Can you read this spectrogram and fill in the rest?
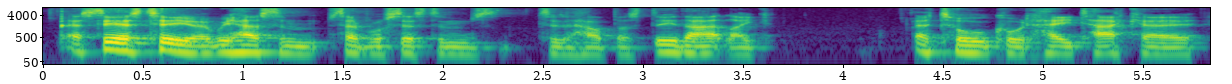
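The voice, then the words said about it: Hard-to-understand accent. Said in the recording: “for everyone who can't understand ... accent,”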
